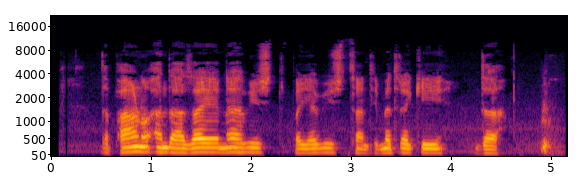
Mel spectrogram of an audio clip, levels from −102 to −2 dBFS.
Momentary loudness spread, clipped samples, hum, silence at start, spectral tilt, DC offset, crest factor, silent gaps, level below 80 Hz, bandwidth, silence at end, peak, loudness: 13 LU; under 0.1%; none; 0.5 s; -7 dB/octave; under 0.1%; 18 dB; none; -64 dBFS; 9.8 kHz; 0.15 s; -6 dBFS; -23 LUFS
